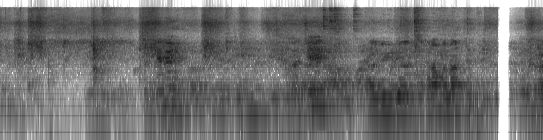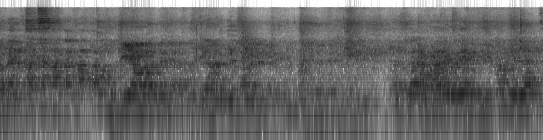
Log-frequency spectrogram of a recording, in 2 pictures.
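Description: A young man talks close by with animation.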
